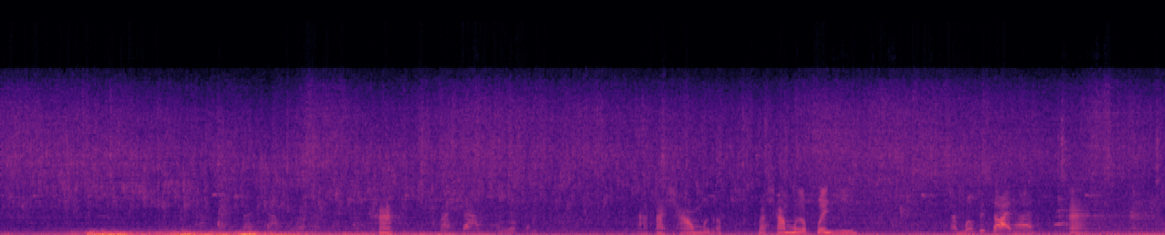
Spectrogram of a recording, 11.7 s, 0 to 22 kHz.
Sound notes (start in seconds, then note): 0.7 thunder growling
